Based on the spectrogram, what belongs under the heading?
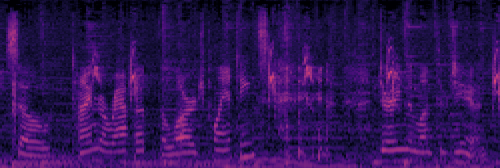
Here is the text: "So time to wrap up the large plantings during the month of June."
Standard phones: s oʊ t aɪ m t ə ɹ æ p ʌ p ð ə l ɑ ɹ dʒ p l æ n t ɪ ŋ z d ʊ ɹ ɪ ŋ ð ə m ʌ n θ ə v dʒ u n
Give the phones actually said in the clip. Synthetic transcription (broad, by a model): s oʊ t aɪ m t ə ɹ æ p ʌ p ð ə l ɑ ɹ dʒ p l æ n t ɪ ŋ z d ʊ ɹ ɪ ŋ ð ə m ʌ n θ ə v dʒ u n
